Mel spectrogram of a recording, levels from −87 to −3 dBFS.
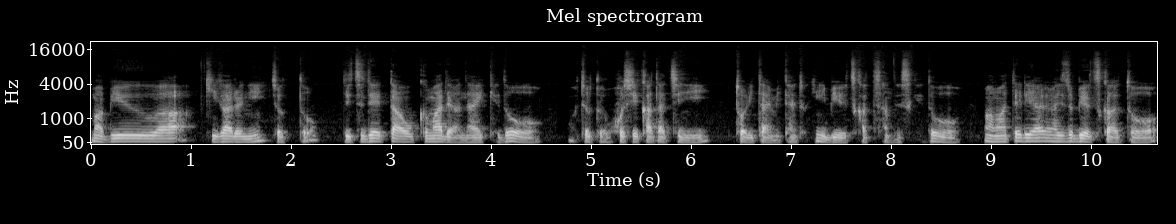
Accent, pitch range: native, 90-120 Hz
